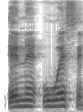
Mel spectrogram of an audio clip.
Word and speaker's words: nus: Hebreo 51:27 y se escribe N-U-S, fíjense, nus.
